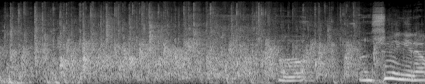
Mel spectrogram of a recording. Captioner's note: applause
